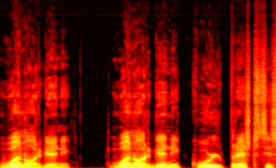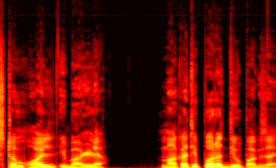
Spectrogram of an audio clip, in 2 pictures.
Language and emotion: Goan Konkani, neutral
